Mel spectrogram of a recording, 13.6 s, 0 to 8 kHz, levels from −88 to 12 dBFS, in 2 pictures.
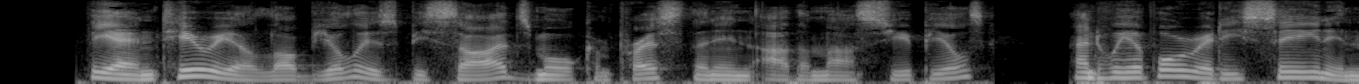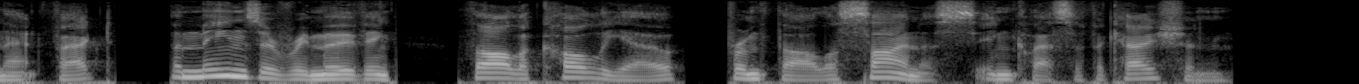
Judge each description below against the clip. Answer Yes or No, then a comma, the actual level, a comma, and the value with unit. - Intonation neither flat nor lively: No, wide, 5.8 semitones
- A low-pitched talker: Yes, low, 120 Hz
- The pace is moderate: No, slow, 130 wpm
